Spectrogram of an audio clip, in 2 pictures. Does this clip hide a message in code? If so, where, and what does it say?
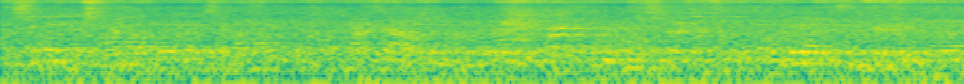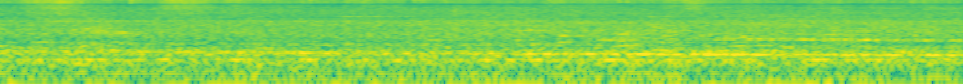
No, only the noise of a subway station.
